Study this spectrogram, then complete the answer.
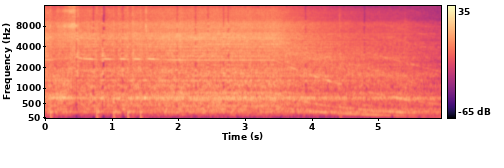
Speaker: this is it in its normal vacuum cleaner mode so if I turn it on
